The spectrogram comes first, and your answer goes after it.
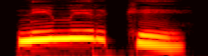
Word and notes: ನಿಮಿರ್ಕೆ: nimirke; kannada

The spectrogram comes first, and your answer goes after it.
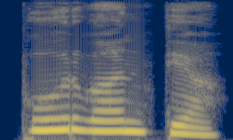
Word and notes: ಪೂರ್ವಾಂತ್ಯ: pūrvāntya; kannada

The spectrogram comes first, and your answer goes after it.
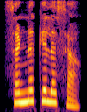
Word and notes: ಸುಣ್ಣಗೆಲಸ: suṇṇagelasa

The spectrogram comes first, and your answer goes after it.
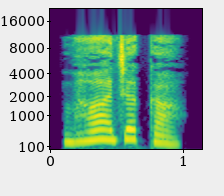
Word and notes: ಬಿಜಿಕ್: bijik

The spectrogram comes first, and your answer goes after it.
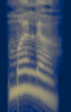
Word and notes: ಮಾಲು: Kannada

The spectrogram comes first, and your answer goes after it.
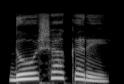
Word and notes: ದಿಶಾಕರಿ: Kannada

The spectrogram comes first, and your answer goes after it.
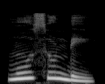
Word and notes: ಮೂಸುಂಡಿ: Kannada

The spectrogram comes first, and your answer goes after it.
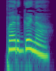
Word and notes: ಪೀರಖಾನಿ: Kannada

